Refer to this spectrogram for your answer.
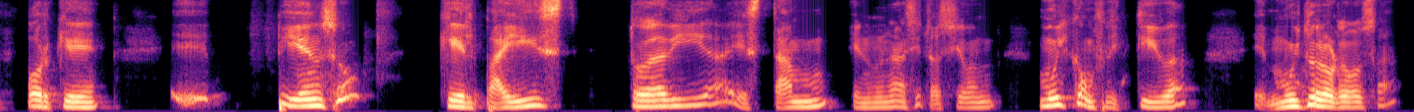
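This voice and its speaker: Over a quiet background, a man with a fairly high pitch talks very slowly with long, frequent pauses, lively intonation and big swings in loudness. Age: 80s+. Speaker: audience member, economist. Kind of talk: public Q&A comment. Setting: auditorium with audience.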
